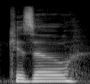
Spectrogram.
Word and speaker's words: Kizzo: Kizzo rhymes with Lizzo.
